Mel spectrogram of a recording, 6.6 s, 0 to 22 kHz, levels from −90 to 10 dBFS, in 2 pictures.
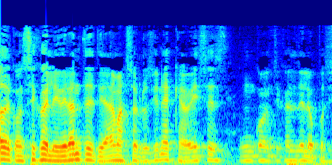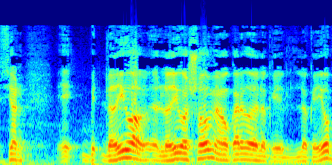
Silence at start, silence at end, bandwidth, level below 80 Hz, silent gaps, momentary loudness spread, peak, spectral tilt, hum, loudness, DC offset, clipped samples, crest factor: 0 s; 0 s; 12 kHz; -36 dBFS; none; 16 LU; 0 dBFS; -6.5 dB/octave; none; -13 LUFS; under 0.1%; under 0.1%; 14 dB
